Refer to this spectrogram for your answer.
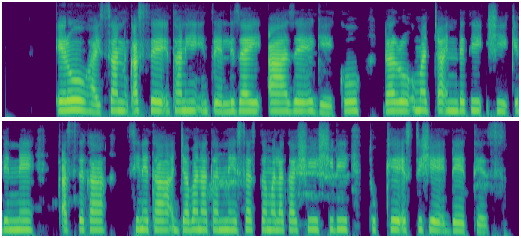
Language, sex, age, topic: Gamo, female, 25-35, government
